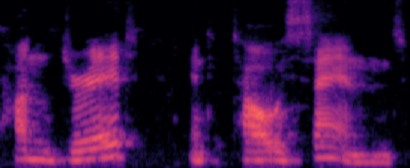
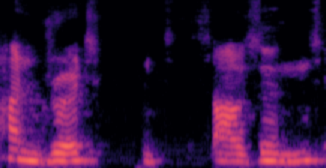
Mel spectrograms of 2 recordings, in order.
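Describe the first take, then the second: First: The unstressed vowels are full. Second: The unstressed vowels are reduced. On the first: The speaker calls it right. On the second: The speaker calls it wrong. "It's not"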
